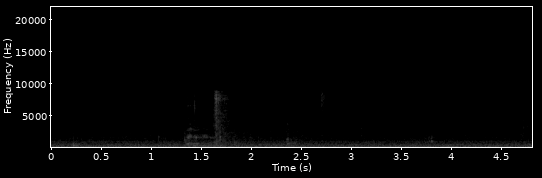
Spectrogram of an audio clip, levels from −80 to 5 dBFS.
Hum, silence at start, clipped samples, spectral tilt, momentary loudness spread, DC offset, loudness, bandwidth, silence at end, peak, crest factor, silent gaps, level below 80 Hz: 60 Hz at -65 dBFS; 0 s; under 0.1%; -5 dB/octave; 6 LU; under 0.1%; -62 LUFS; 9 kHz; 0 s; -40 dBFS; 20 dB; none; -68 dBFS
